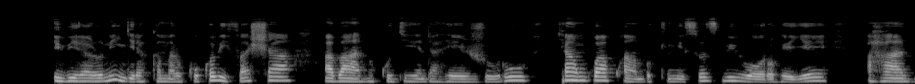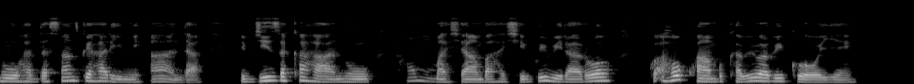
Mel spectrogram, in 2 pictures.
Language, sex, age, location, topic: Kinyarwanda, male, 18-24, Kigali, agriculture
